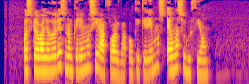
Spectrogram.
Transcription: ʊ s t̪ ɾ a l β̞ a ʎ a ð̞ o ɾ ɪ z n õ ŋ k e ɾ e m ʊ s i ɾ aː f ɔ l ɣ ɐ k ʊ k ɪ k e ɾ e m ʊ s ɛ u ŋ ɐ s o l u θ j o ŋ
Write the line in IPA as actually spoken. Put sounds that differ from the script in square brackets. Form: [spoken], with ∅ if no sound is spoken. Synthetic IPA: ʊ s t̪ ɾ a [∅] β̞ a ʎ a ð̞ o ɾ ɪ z n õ ŋ k e ɾ e m ʊ s i ɾ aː f ɔ l ɣ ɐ [ʔ] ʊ k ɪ k e ɾ e m ʊ s ɛ u ŋ ɐ s o l u θ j o ŋ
